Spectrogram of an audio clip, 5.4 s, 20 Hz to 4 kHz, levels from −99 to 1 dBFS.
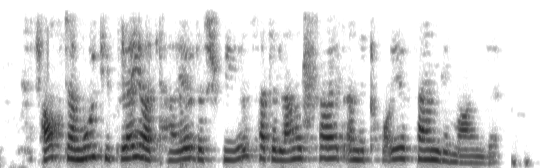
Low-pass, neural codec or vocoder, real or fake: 3.6 kHz; vocoder, 44.1 kHz, 128 mel bands every 512 samples, BigVGAN v2; fake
